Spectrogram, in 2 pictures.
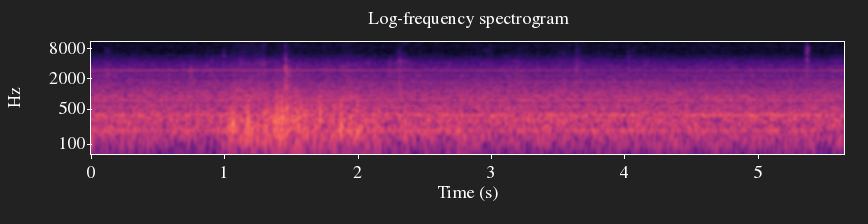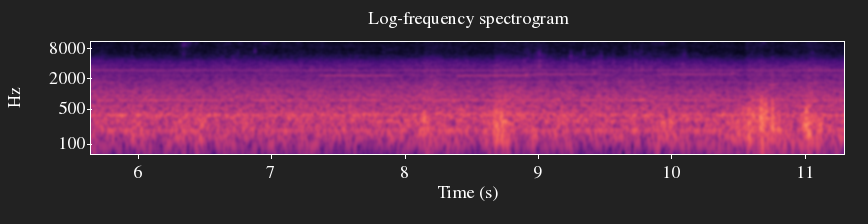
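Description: Electric VR double-deck passenger train standing at the platform, its equipment giving a steady hum with a constant high whine. Short electronic beeps sound a few times near the end.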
